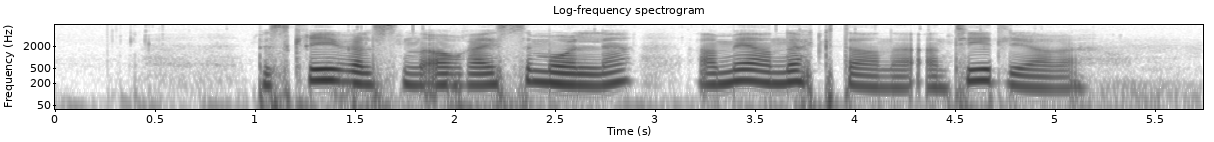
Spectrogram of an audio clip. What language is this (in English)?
Norwegian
